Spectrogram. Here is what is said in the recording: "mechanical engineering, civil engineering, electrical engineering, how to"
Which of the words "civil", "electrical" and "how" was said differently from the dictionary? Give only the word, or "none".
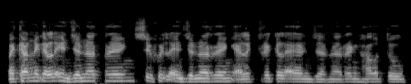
civil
